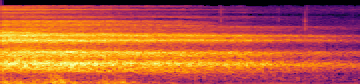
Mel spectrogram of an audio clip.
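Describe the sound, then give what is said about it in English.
A deep breath taken during a mindfulness meditation exercise: one long, breathy exhale that starts fairly loud and slowly fades, with no other sounds. “we'll take a deep breath in through your nose and out through your mouth.”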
